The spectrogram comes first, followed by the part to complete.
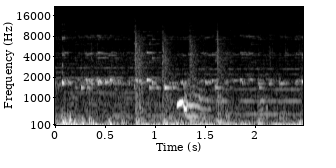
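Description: A hunting dog gives one short yelp, bending up and down in pitch, a little over a second in, with a few sharp clicks just before it.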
